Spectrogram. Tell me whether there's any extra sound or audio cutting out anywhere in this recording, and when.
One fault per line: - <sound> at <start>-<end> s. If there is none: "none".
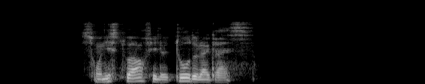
none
